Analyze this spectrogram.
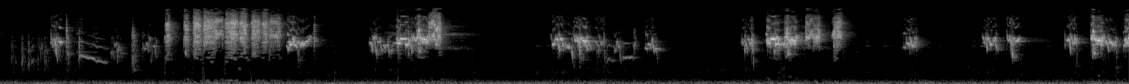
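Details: Budgerigar couples kept as pets: loud, clear bursts of scratchy warbling and bright squawky chirps, some lasting over a second, separated by short pauses, with almost no background noise.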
